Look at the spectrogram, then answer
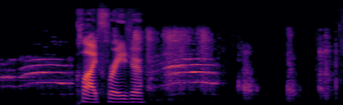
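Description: A talkative cat meows in short bursts at close range, with a loud harmonic yowl early on, while someone talks over and between the calls.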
